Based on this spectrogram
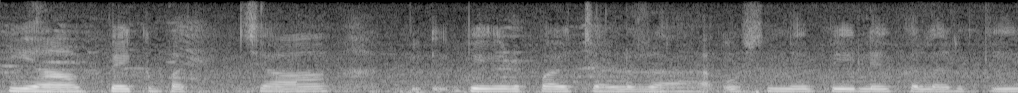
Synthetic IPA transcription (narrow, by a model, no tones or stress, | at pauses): jɐɦãpeeːkbətː | ʃa | peːɽpəɾt͡ʃɐlɾɐɦaɦɛʔʊsnẽpeːlekɐləɾki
